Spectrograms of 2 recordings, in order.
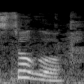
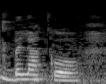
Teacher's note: vokal O itu dikenali sebagai vokal belakang separuh tinggi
